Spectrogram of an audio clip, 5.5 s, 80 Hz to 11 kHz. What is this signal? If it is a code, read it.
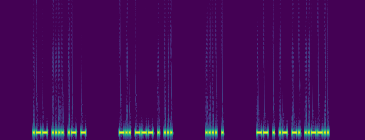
Morse code, heard as a keyed tone, about 50 wpm, 700 Hz. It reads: WHAT DOES HE MEAN?
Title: 3x Word-Spacing - Sentences from Top 200 Words - 50wpm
